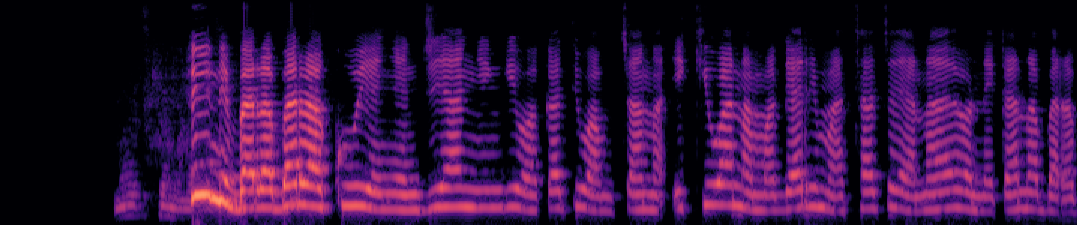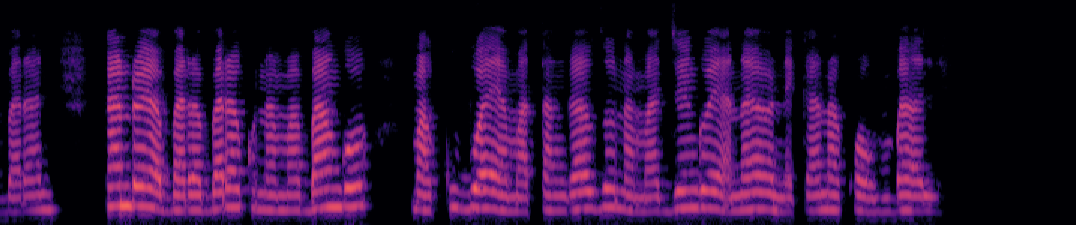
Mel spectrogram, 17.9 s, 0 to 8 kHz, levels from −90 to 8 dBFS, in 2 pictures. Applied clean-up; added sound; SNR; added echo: none; none; none; none.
